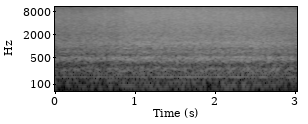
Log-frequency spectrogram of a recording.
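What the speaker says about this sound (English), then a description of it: "The experienced beekeeper can tell from their behavior at the entrance whether the bees are about" Bees hum in a dense, steady drone at the flight entrance of a straw skep as a colony prepares to swarm, a close, continuous buzzing with no voices.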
